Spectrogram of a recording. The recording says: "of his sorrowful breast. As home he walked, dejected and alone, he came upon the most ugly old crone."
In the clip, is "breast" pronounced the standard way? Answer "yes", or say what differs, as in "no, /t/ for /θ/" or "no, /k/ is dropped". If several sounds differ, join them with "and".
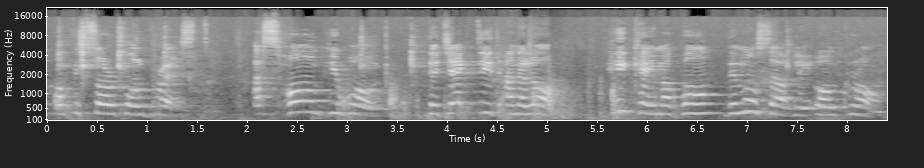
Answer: yes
